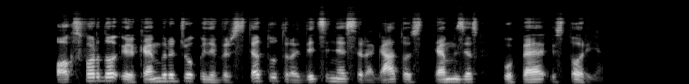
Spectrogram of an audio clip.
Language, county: Lithuanian, Kaunas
